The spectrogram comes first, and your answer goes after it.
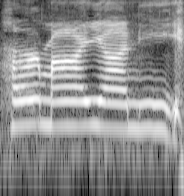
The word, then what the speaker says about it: Hermione: the second book, it actually had somebody phonetically pronounce it Hermione, right?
